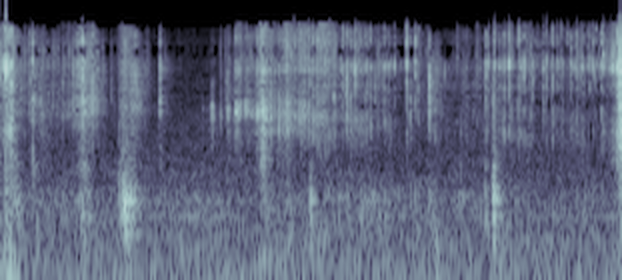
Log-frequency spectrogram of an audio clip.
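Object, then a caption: Soap bar. A yellow box cutter blade scrapes across the scored surface of a solid, light green oval soap bar held in hand, shaving off thin slivers. Short, bright, crisp scraping and crunching bursts come in uneven clusters with quiet gaps between them, almost entirely high in tone with next to no low end.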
